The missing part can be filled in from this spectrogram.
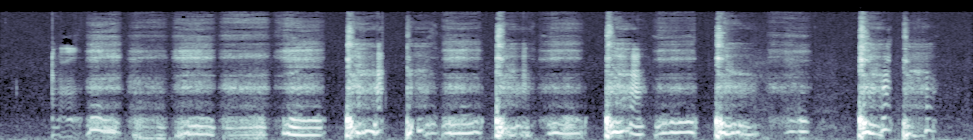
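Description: Repeated short voiced coughs, about fourteen in a steady run, with brief gaps between them.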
